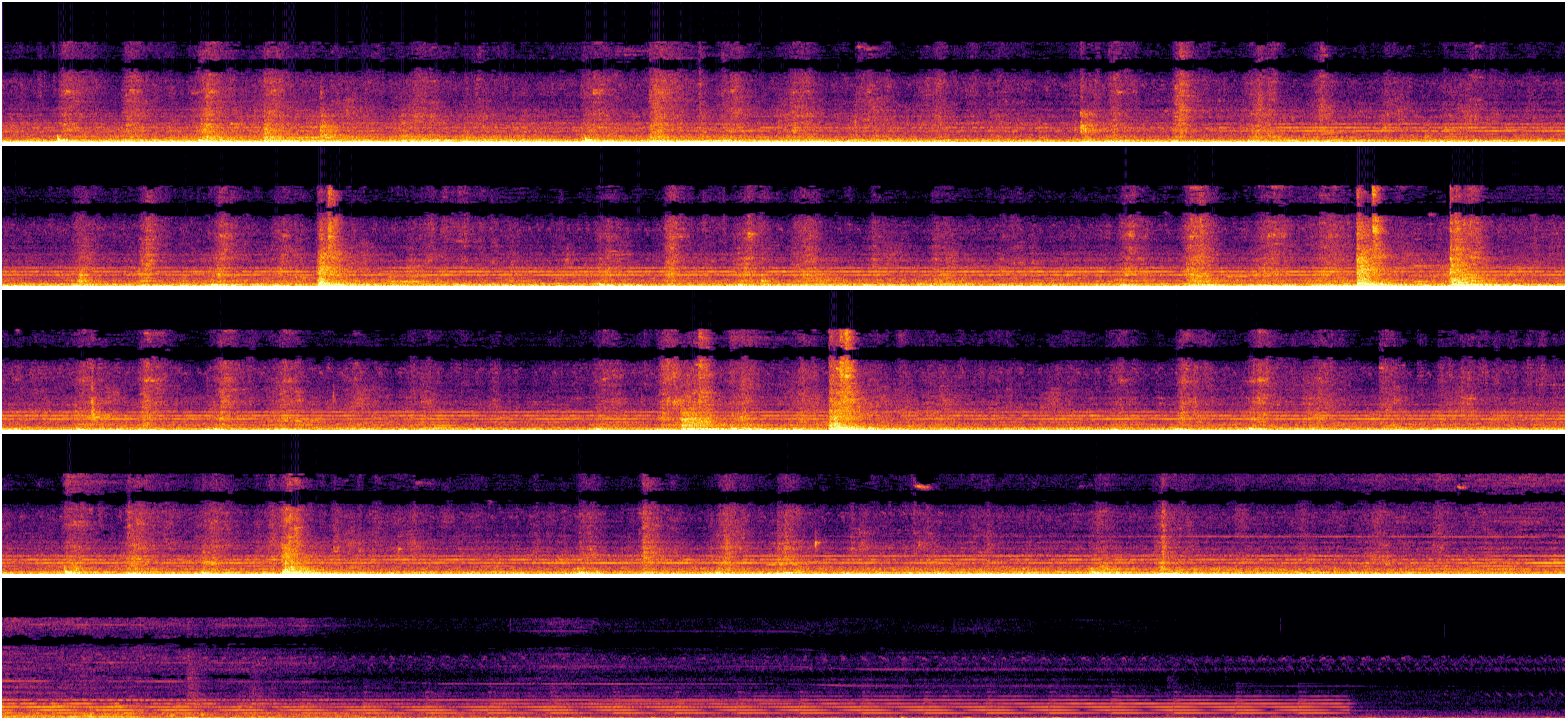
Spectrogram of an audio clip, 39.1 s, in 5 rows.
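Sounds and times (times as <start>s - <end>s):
train wheels clacking over rail joints: 0.0s - 30.8s
steady high ringing: 3.5s - 38.5s.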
